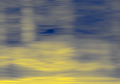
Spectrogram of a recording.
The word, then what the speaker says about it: De'Aaron: Is that how to say it? Or is it De'Aaron? – Yeah, I think De'Aaron.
